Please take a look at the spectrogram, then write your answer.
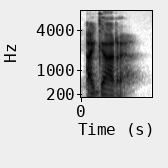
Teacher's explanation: in America, it's more common not to pronounce the v sound in I've and just say, I gotta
